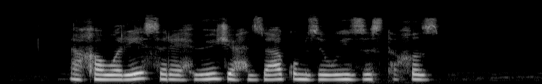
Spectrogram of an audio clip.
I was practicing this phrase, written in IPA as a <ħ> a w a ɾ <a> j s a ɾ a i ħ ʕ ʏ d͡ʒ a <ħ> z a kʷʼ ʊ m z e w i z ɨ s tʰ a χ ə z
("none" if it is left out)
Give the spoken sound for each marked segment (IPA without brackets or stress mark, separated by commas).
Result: χ, e, ħ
